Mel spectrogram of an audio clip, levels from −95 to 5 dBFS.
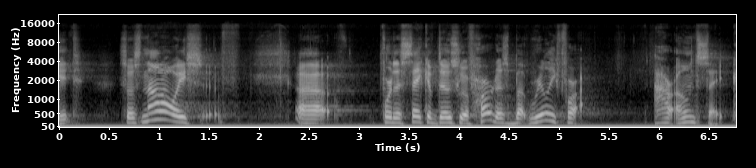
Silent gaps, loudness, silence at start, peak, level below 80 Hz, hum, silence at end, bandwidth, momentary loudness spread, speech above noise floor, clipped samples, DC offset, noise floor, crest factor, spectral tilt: none; -30 LUFS; 0 s; -10 dBFS; -62 dBFS; none; 0 s; 16 kHz; 18 LU; 32 dB; under 0.1%; 3%; -62 dBFS; 22 dB; -3 dB/octave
